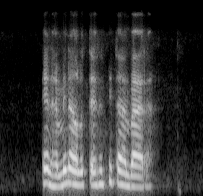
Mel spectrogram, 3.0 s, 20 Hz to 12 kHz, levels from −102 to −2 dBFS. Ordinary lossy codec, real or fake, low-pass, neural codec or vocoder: Opus, 24 kbps; real; 7.2 kHz; none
